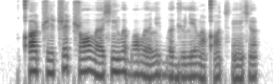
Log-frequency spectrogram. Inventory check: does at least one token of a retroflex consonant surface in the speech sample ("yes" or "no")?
yes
